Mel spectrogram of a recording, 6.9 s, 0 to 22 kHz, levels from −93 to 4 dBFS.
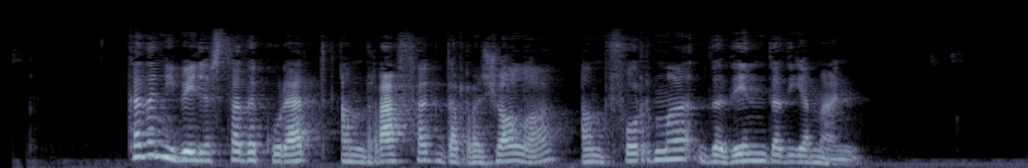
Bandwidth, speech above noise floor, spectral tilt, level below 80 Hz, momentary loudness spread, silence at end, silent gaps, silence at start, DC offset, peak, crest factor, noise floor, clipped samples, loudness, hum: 10.5 kHz; 36 dB; -6 dB/octave; -64 dBFS; 11 LU; 1.1 s; none; 0.85 s; under 0.1%; -8 dBFS; 24 dB; -65 dBFS; under 0.1%; -30 LUFS; none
